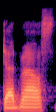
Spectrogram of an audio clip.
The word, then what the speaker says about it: Deadmau5: And so one of the things I did today is I was listening to, I think you pronounce it Deadmau5, the EDM techno guy.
